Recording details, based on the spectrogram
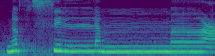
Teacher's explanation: سختی کے ساتھ لام پر پریشر دے کر پڑھا جائے گا۔ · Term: تشدید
